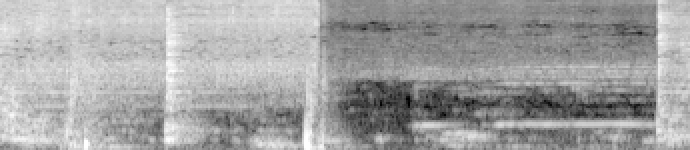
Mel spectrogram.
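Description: Lentil bori and drumstick flowers frying in a pan, a soft sizzle broken by several sharp scrapes and clatters of stirring, with a brief hum in the background.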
